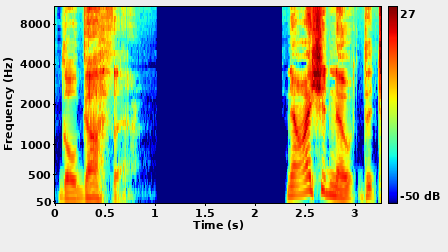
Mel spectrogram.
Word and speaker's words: Golgotha: The Greek pronunciation is Golgotha.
